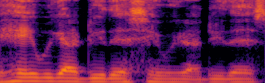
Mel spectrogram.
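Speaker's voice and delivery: put-on rushed, hurried speech. Speaker retells how they talked in go mode on the job, imitating rushed go mode. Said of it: "I was just like in go mode".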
